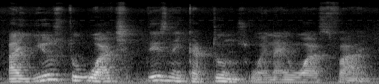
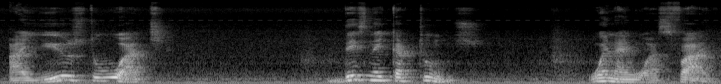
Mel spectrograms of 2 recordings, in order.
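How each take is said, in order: First: It is spoken at a normal, quicker pace. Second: It is spoken at a slower, deliberate pace.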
